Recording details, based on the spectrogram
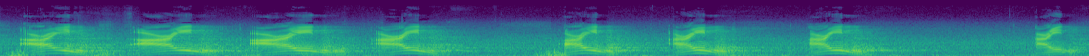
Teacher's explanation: ஐன் எப்படி வரணும்? தொண்டையின் நடுப்பாகத்திலிருந்து உச்சரிப்பது. தொண்டையினுடைய நடுப்பாகத்தில் காற்றை வெளிப்படுத்தினா ஷா, தொண்டையினுடைய நடுப்பாகத்தை கொஞ்சம் அழுத்தினா ஐன்.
